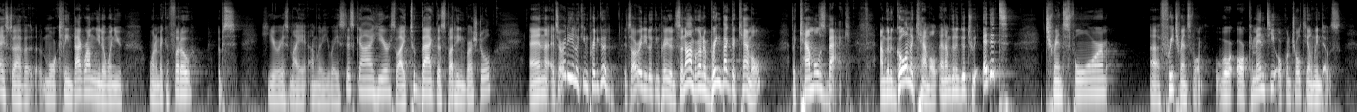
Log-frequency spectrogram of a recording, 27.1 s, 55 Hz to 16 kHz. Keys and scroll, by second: 9.2 space, 10.5 z.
